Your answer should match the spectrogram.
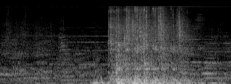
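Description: Brass-framed double doors being pulled shut, a loud clatter about a second in that lasts just under a second.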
